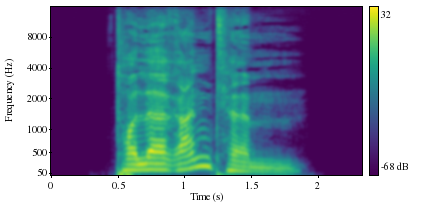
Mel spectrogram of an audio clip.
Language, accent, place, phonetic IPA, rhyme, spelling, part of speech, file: German, Germany, Berlin, [toləˈʁantəm], -antəm, tolerantem, adjective, De-tolerantem.ogg
- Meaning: strong dative masculine/neuter singular of tolerant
